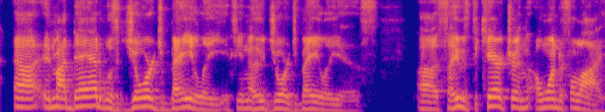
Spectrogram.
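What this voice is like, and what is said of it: Sounds like a New York accent. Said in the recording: “I thought you were from New York with that accent.”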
